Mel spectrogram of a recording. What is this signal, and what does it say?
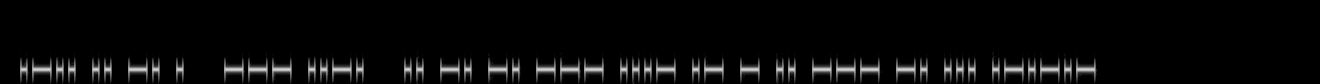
Morse code, heard as a keyed tone, about 19 wpm, 700 Hz. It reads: LINE OF INNOVATIONS.
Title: Sentences with 7-Word Phrases - Spoken Beginning - 20wpm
